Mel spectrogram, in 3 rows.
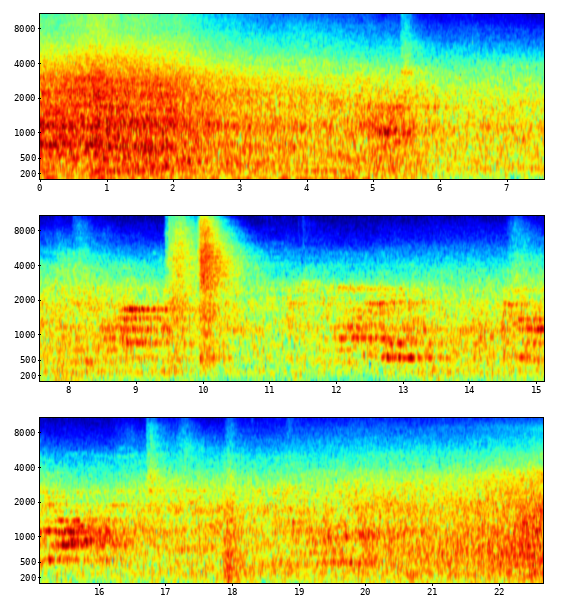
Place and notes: L'Aquila, Centro comm. L'Aquilone - 2017-06-08 04-L'Aquilone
